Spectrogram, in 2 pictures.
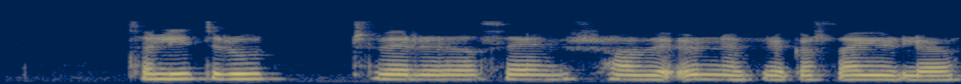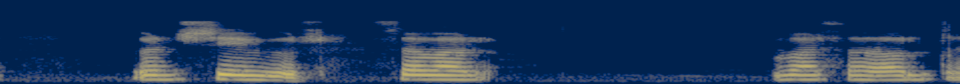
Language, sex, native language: Icelandic, female, Icelandic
